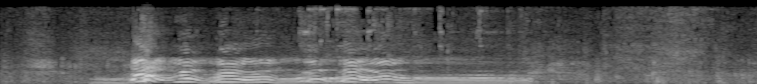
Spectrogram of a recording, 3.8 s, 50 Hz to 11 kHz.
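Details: Five-month-old Siberian Husky puppies at play in summer 2008, alongside two adult huskies; a loud wavering howl-like vocalization with stacked harmonics rises and bends over about two seconds, then trails off into quieter background.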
